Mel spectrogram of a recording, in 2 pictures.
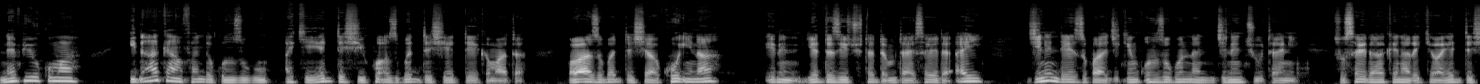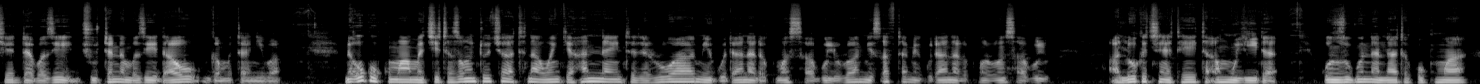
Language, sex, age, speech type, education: Hausa, male, 15-29, spontaneous, secondary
